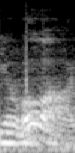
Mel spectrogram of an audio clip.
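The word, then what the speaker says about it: Yahweh: Bible ദൈവത്തിന്റെ പേര് എങ്ങനെയാ എങ്ങനെയാ പറയേണ്ടത് എന്ന് അറിയണ്ട യാഹുവേ ഓക്കേ യാഹുവേ യഹോവ എന്ന് പറഞ്ഞാലും കുഴപ്പമില്ല പക്ഷേ പൂർണമായ ശരി എങ്ങനെ യാഹുവേ യഹോവ എന്ന് പറഞ്ഞാൽ തെറ്റാത്ത പൂർണമായ ശരിയാകാത്തത് എങ്ങനെയാണെന്ന് വെച്ചാൽ എബ്രായ ഭാഷയിൽ വൗവ്വൽസ് ഇല്ല കൃത്രിമമായി പിൽക്കാലത്ത് ഉച്ചാരണത്തിന് വേണ്ടി ഈ അയ്യോക്ക് തത്തുല്യമായ ചിഹ്നങ്ങൾ പിന്നെ ഉണ്ടാക്കി ആ ചിഹ്നം വെച്ച് യാഹുവേ ഇടയ്ക്ക് ഇട്ടപ്പോൾ യഹോവയായി ശരിക്കും എങ്ങനെ പറയണം ഇംഗ്ലീഷ്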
